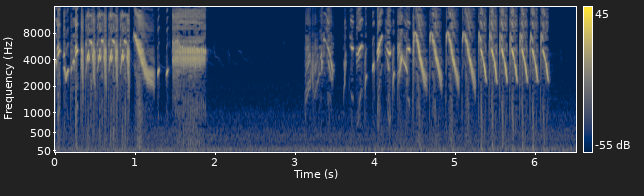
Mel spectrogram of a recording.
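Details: Sarfati-style song of an authentic wild-type European goldfinch: a fast ringing trill and a harsh buzz, two seconds of silence, then resumed twittering that settles into a brisk series of sharp downslurred whistles.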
